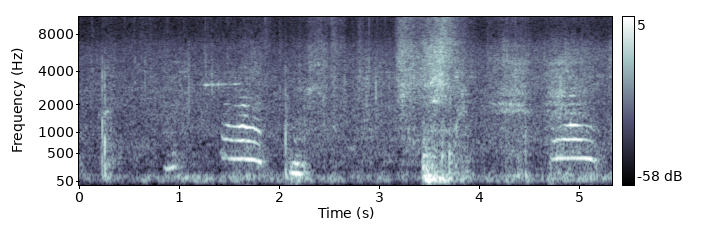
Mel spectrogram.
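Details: Sick, thin stray domestic cat that came indoors because of rain, crying: a few short, soft meows, two clearer ones near the start and end, with a brief loud knock or rustle in between in a quiet room.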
